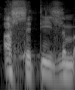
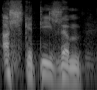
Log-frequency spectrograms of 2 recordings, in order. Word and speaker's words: asceticism: When he talks about, how do you pronounce it in English? Ascetism, asceticism.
